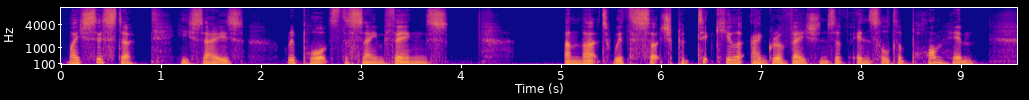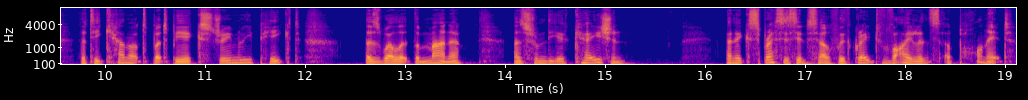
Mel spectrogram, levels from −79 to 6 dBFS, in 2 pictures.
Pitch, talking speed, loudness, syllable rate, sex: 115 Hz, 130 wpm, -21 LUFS, 4.6 syllables/s, male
